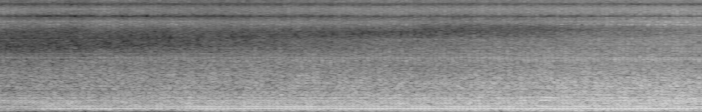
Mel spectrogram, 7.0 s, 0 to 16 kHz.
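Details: Roadside-found Troy-Bilt TB230 self-propelled lawn mower (Briggs & Stratton) after tune-up and cleaning dirt and rusted metal from under the deck, cutting grass: steady, even single-cylinder drone holding speed, no misses or knocks; normal running under load.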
